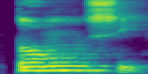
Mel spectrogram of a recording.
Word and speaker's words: 东西: 东西 अच्छा, टोन्स को देख के, शी पे कोई टोन नहीं है, तोंग शी।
